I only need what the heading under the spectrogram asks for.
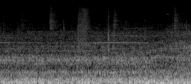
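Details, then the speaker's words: Audi A8 Webasto parking heater (fuel-burning, independent of engine) running at full output after sensor fix, having stepped up from part to full throttle while pushing coolant; steady even roar of burner and blower, faint high whine, outdoor noise; working normally. "So now let's hear it, the Webasto work. It's in full throttle. It's a little bit noisy here, but you can hear"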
